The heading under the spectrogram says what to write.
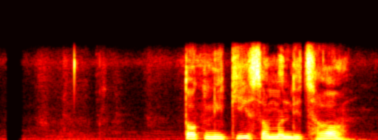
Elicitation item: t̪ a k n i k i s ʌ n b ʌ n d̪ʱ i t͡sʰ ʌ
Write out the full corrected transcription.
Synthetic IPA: t̪ ʌ k n i k i s ʌ m b ʌ n d̪ʱ i t͡sʰ ʌ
